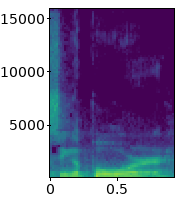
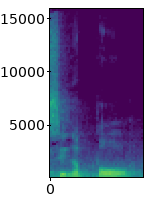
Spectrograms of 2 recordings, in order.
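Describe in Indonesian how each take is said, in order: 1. Ini diucapkan dengan aksen bahasa Inggris Amerika. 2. Ini diucapkan dengan aksen bahasa Inggris Singapura. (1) "Kalau orang Amerika bilang" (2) "Mereka ngomongnya Singapore"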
